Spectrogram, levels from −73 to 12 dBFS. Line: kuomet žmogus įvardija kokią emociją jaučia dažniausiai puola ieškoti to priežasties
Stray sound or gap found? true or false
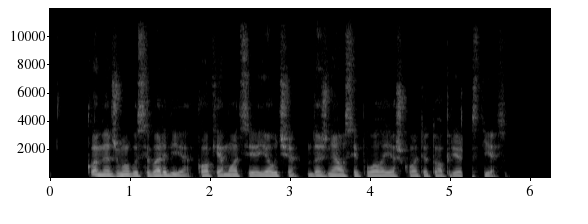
true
